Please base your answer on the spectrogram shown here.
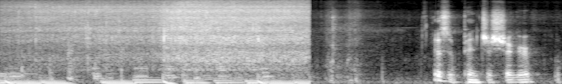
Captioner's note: pan sizzles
